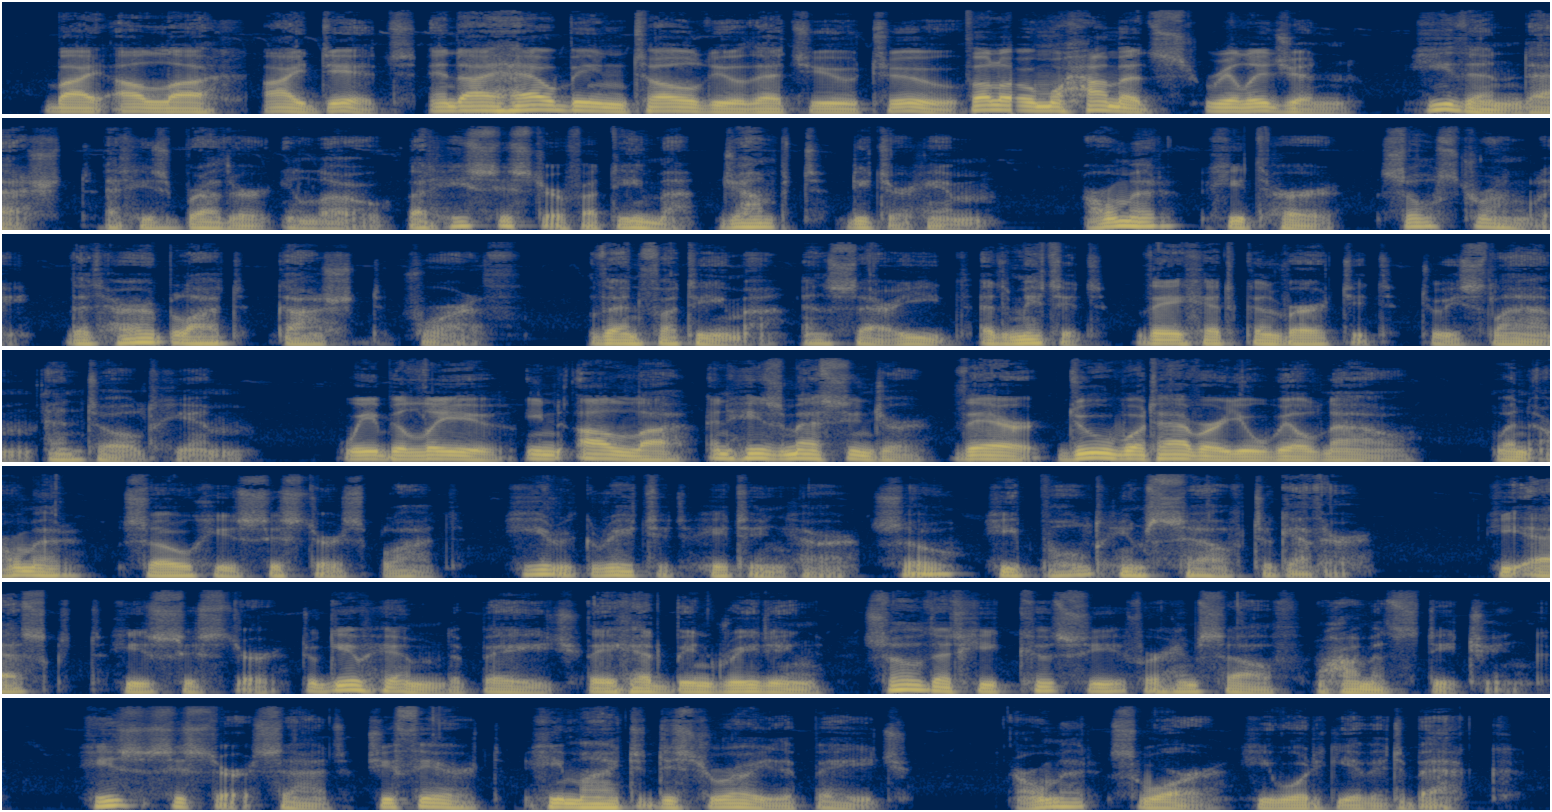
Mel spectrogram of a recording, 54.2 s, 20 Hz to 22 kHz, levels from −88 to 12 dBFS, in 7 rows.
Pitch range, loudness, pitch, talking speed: 80-105 Hz, -20 LUFS, 90 Hz, 135 wpm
